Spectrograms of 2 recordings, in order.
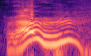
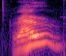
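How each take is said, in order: First: Big, louder playful roar; hammed-up lion roar; louder mock roar. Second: Small playful roar; gentle pretend roar; mock roar. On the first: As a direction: roar it out to rile the dog. Bigger playful roar at puppies.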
